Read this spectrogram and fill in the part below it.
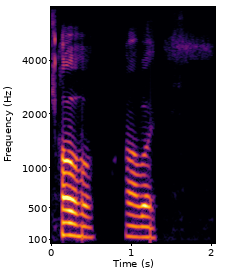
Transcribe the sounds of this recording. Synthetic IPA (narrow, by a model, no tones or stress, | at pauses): hoːɦoː | ɦãːbaːi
